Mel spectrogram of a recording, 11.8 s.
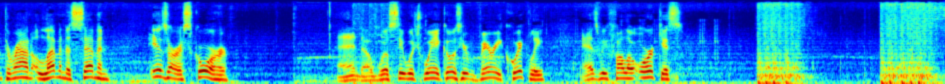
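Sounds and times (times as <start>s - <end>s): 
speech: 0.0s - 3.0s, 4.2s - 8.6s
video game gunfire: 9.4s - 10.4s, 11.0s - 11.7s.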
